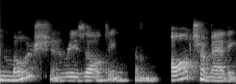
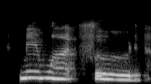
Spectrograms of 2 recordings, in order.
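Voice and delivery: put-on high, broken, babyish toddler baby talk; 5 semitones higher than usual. Explaining how children may talk like a baby, imitating a four-year-old's baby talk. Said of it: "they might talk like a baby".

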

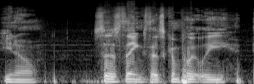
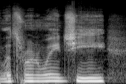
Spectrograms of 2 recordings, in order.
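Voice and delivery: put-on crying, upset voice, higher; 5 semitones higher, 3 dB louder than usual. Retelling what he says as he runs outside with her, imitating someone crying, upset. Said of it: "he's upset and he's crying and he's like".

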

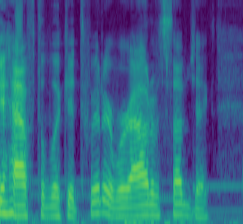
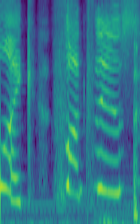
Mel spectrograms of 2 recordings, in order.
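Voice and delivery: put-on cartoon slacker voice. Retelling a scene, quoting Shaggy in his voice: Shaggy voice. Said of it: "and then Shaggy goes".

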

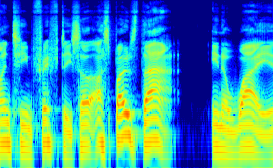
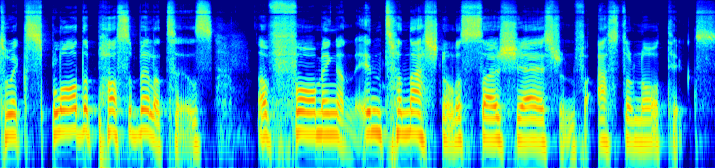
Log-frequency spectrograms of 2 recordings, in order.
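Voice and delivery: pitched-up, villain-style German-accented English; 6 semitones higher than usual. Reading a quoted passage aloud to co-hosts, german accent in english. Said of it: "That was a perfect German doing an English accent".

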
